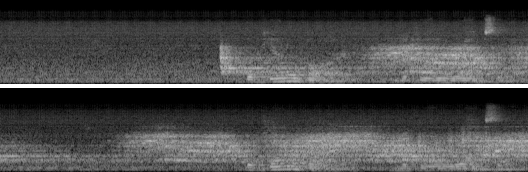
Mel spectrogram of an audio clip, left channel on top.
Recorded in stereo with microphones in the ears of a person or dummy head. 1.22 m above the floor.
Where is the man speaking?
55° left (ahead or behind), 3.5 m.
